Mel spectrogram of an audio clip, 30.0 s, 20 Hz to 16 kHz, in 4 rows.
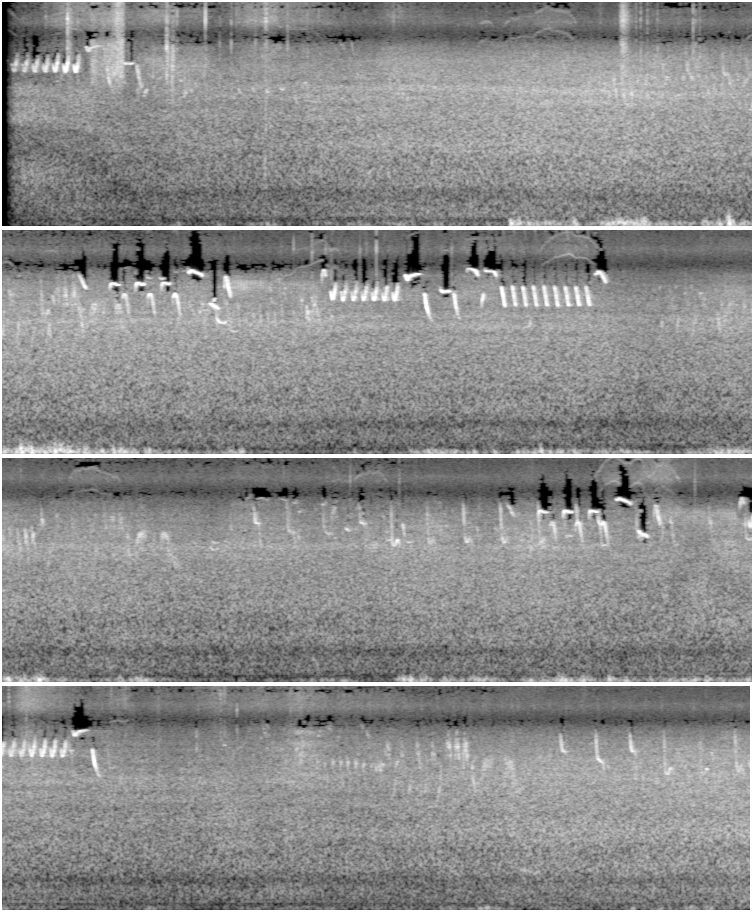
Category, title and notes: Soundscapes > Nature
This was recorded in Cornwall by the sea - bird song and waves - Recorded on iPhone 14.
